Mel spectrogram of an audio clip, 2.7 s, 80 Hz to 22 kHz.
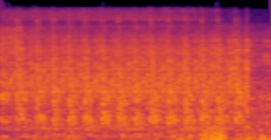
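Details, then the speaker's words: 1998 Toyota Camry after timing belt replacement: fast, even starter cranking with compression pulses, injector pulse and spark present, fuel sprayed, yet never fires; valve timing possibly off, crank no start. "I'm still not getting it um what else now it could be the timing is off it is possible"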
